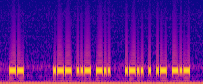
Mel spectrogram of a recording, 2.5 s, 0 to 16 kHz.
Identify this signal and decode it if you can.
Morse code, heard as a keyed tone, about 49 wpm, 600 Hz. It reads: M WUD LEAK
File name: archived / CRSnet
